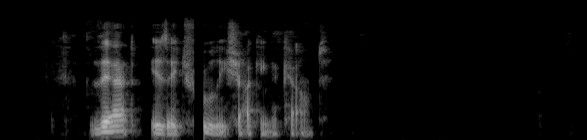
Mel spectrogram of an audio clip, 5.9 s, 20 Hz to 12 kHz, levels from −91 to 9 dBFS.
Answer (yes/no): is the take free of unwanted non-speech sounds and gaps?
no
